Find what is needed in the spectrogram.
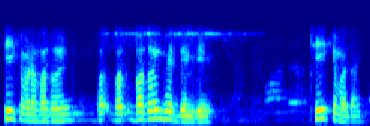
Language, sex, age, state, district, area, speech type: Hindi, male, 30-45, Uttar Pradesh, Bhadohi, rural, conversation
